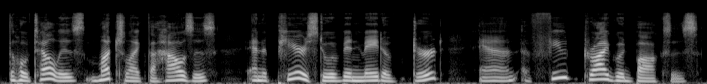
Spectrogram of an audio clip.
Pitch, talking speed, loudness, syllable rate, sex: 185 Hz, 170 wpm, -18 LUFS, 4.1 syllables/s, female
